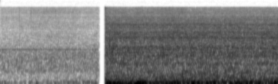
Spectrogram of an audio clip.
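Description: A car rolls along a snowy road with a low road noise.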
